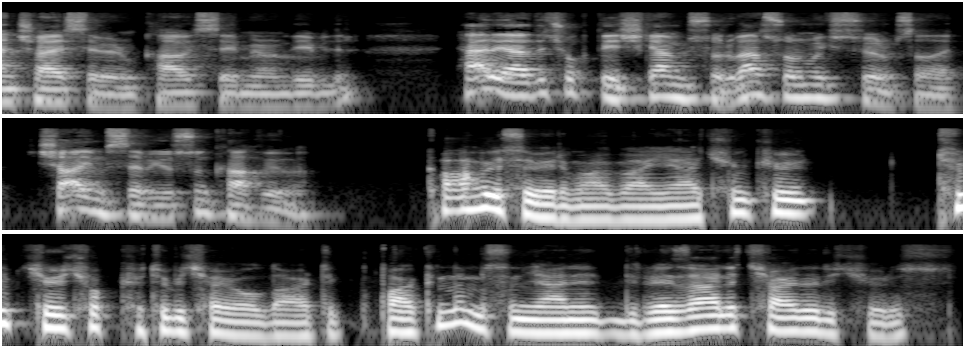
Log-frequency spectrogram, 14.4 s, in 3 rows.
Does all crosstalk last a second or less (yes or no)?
yes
